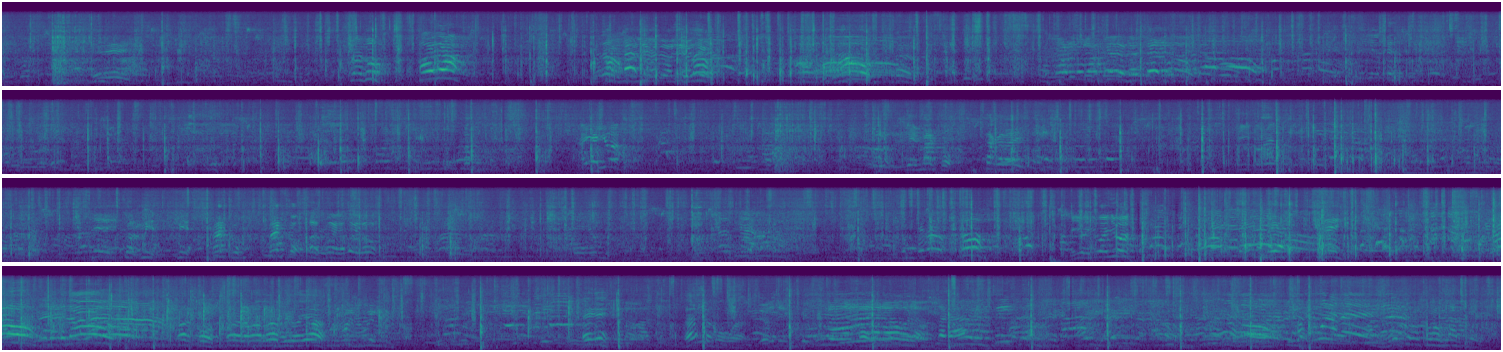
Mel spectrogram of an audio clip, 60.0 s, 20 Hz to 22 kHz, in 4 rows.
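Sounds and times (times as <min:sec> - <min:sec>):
running footsteps: 0:00.0 - 0:59.9
basketball bouncing: 0:05.2 - 0:09.4, 0:24.9 - 0:30.4, 0:31.9 - 0:34.5, 0:39.5 - 0:45.0, 0:52.8 - 0:58.3
players shouting: 0:05.8 - 0:14.4, 0:37.1 - 0:59.9.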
